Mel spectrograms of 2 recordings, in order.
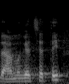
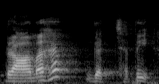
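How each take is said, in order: First: The first word ends without a breathy h. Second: The first word ends with a breathy h.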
